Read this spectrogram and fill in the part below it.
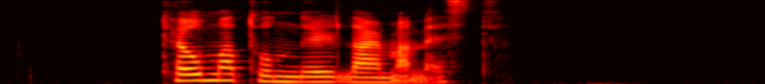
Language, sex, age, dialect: Faroese, female, 15-35, Norðuroyggjar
